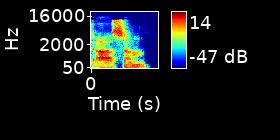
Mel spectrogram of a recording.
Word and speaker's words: Asim: We are here with Asim, which is pronounced Asim.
